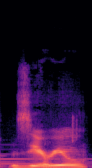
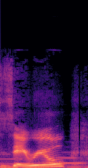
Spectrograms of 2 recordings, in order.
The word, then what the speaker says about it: Zariel: Zerial? Zariel. Zariel. Or Like, how you... Listen, that's me being dumb and not being able to pronounce words. That's me fucking up his name. It's Zariel. I need to remind myself.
